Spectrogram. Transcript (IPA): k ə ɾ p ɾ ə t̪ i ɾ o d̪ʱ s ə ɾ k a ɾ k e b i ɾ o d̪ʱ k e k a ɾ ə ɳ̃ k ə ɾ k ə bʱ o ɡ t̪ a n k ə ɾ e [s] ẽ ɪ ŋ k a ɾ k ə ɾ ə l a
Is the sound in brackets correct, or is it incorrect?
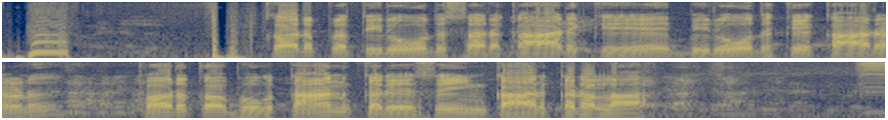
correct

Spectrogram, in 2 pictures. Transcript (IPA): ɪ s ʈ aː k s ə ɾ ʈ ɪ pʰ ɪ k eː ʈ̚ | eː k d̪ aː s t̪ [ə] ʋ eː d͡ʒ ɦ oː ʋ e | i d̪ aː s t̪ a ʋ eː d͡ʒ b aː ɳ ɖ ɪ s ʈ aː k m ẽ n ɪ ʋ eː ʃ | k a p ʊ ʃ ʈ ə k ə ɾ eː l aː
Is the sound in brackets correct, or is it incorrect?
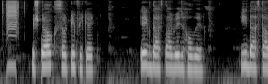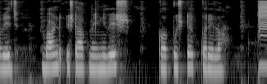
incorrect: a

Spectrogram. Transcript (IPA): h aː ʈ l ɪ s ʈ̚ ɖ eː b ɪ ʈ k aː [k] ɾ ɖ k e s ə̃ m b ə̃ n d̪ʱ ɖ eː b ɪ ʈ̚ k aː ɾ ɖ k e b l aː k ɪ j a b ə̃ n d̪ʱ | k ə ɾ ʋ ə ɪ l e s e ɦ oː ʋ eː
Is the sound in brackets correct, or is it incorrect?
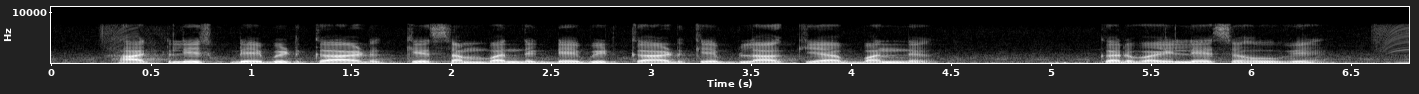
incorrect: none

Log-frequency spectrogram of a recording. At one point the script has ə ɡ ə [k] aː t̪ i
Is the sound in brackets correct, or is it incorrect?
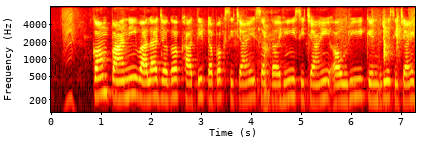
incorrect: kʰ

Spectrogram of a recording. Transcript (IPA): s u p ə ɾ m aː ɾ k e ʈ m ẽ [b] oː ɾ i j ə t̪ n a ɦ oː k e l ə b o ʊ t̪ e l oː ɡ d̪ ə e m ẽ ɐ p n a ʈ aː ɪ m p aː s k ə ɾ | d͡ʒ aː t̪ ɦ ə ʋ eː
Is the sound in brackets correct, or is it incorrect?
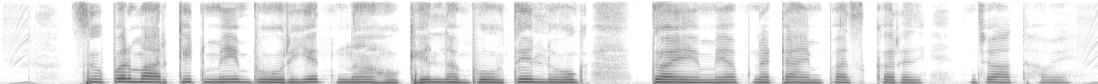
correct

